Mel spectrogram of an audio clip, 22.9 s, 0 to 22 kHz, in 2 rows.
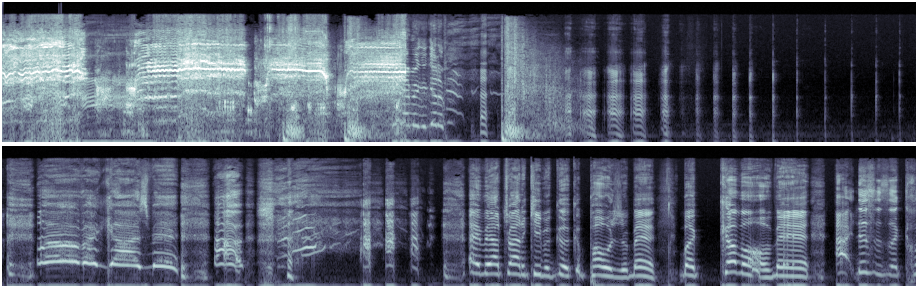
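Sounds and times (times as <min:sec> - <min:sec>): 
pig squealing and grunting: 0:00.0 - 0:05.4
laughter: 0:05.0 - 0:10.0, 0:14.6 - 0:16.8
speech: 0:17.6 - 0:22.8.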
